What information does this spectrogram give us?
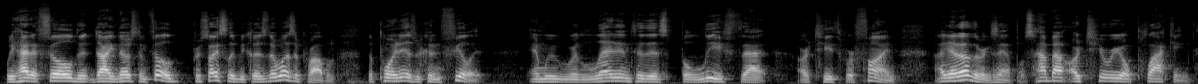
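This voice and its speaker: American male health educator, medium pitch, emphatic presenter who repeats points and poses questions. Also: moderate pace, darkish tone. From New Jersey, United States. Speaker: chiropractor giving a health talk.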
